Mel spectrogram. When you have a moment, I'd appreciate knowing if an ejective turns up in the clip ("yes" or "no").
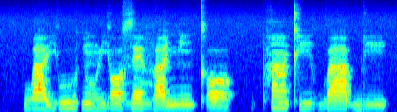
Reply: yes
